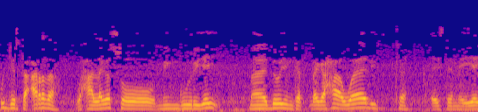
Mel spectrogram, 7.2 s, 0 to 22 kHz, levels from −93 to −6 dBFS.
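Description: Right through the speech there's a watery, swirly texture and nothing above 8.2 kHz, which points to heavy MP3 compression, likely at a bitrate around 16 kbps. Short on bits, the encoder chops the treble and lets weak frequency lines flicker on and off between frames.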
